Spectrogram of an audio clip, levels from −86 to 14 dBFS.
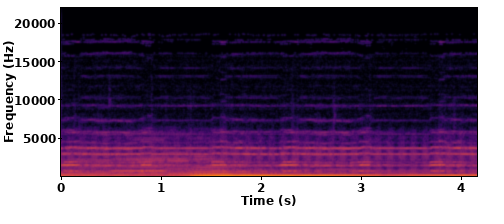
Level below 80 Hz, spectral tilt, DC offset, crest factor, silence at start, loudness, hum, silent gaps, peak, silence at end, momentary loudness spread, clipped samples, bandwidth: -50 dBFS; -7 dB/octave; under 0.1%; 12 dB; 0 s; -23 LUFS; none; none; -10 dBFS; 0 s; 12 LU; under 0.1%; 7.8 kHz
